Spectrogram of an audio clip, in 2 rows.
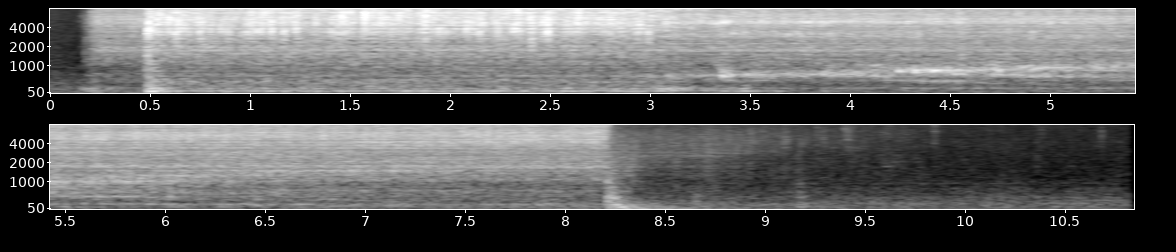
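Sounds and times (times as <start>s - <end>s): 
water running from a tap into a glass: 0.5s - 8.4s.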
